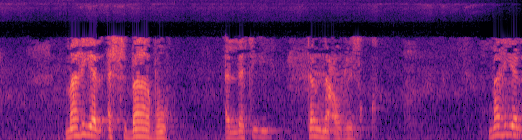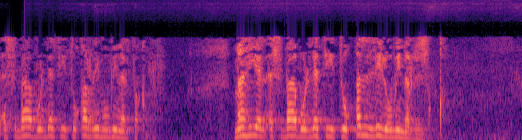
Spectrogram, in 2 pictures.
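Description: An elderly man speaks calmly and slowly.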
